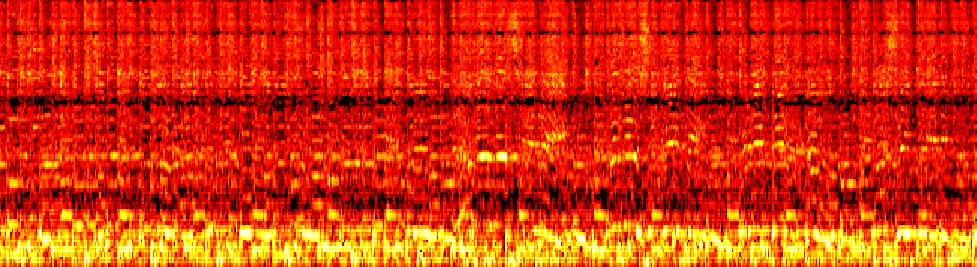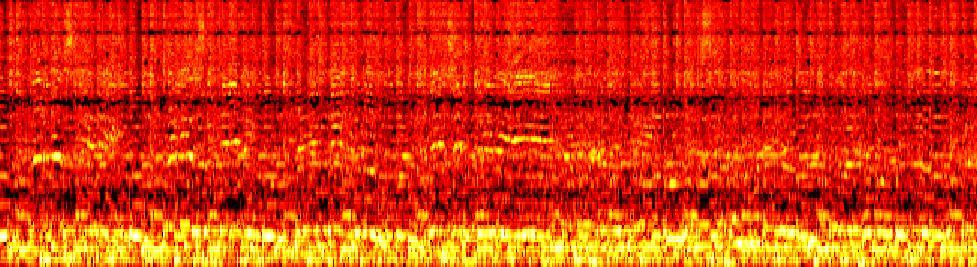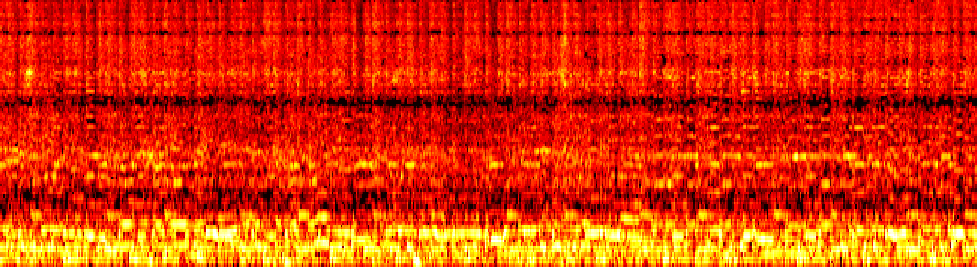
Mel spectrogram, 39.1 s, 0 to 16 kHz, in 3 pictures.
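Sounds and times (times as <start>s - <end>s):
percussion rhythm: 0.0s - 39.0s
woman singing into microphone: 5.9s - 35.0s.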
